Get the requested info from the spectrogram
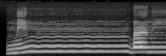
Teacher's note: چھوٹی سی میم بنی ہوئی ہے، اور نون ساکن کے بعد حرف با آ رہا ہے۔ تو جب بھی نون ساکن کے بعد با آئے تو اس نون کو، یہ جو نون ہے نا، اس کو اس چھوٹی سی میم سے بدل دینا ہے اور غنہ اور اخفا کے ساتھ پڑھنا ہے، جو کہلاتا ہے اقلاب کا قاعدہ۔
